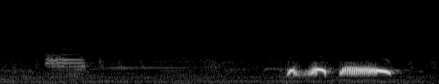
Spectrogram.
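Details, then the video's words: Spotted dove kept as a decoy calls once. A faint buzzy tone comes first, then two quick coos and a drawn-out vibrating coo ending in a downward slide. "Chim cu gáy gọi // tiếng chim cu gáy mồi chuẩn cực hay vang một vùng"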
